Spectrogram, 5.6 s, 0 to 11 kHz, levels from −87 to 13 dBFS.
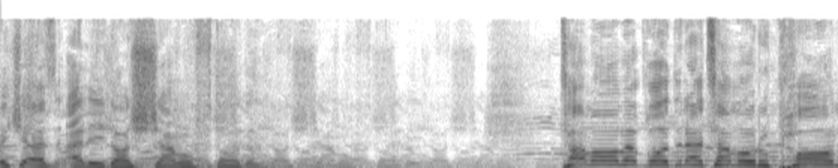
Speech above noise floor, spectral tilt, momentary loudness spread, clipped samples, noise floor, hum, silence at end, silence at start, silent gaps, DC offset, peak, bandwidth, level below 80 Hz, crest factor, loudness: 26 dB; -5 dB/octave; 19 LU; under 0.1%; -51 dBFS; none; 0 s; 0 s; none; under 0.1%; -10 dBFS; 10 kHz; -44 dBFS; 16 dB; -25 LUFS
